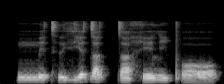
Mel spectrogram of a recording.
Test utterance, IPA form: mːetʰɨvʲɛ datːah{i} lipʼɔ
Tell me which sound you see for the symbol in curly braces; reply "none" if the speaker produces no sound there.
e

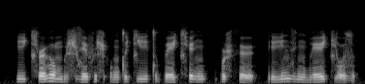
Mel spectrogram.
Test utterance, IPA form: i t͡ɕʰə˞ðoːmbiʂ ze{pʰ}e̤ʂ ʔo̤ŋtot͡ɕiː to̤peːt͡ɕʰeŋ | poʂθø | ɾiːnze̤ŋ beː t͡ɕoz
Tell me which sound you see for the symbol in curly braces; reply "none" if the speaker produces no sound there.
f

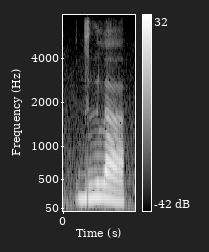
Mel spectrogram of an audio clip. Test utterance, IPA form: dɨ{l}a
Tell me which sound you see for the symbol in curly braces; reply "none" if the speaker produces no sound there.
l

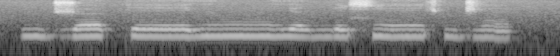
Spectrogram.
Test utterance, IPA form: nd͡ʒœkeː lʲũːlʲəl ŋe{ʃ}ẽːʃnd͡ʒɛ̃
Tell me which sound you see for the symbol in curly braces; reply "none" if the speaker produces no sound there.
ɕ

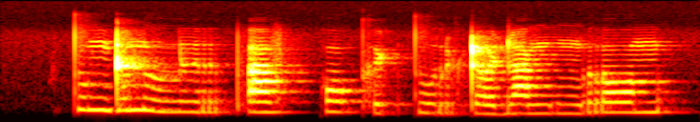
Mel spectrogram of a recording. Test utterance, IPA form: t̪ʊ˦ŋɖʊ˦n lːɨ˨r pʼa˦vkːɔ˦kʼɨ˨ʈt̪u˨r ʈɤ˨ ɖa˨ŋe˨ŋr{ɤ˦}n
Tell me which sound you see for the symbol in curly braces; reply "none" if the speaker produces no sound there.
ɔ˦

